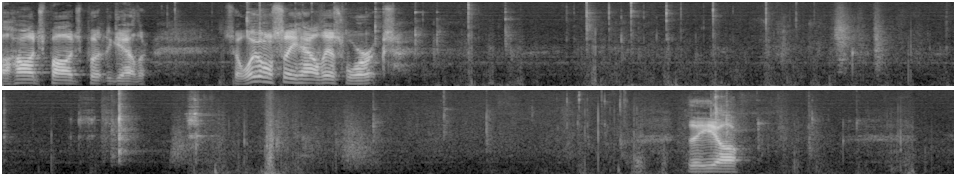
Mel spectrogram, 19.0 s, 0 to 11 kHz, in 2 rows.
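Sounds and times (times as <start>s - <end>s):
metal tools clicking and knocking: 1.6s - 8.1s.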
